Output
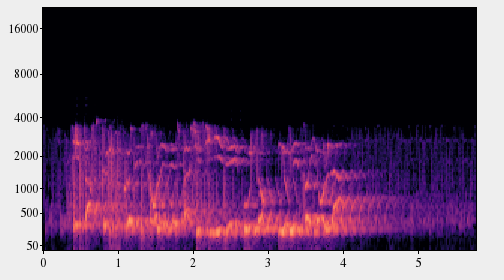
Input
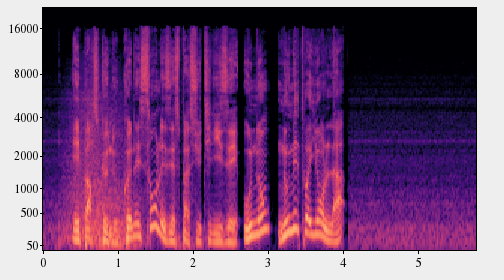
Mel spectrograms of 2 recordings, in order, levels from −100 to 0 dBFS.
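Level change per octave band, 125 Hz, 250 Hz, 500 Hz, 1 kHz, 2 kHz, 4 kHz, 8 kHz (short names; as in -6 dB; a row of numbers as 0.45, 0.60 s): under -20 dB, -5.5 dB, -4.5 dB, -5.0 dB, -4.5 dB, -10.0 dB, under -40 dB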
